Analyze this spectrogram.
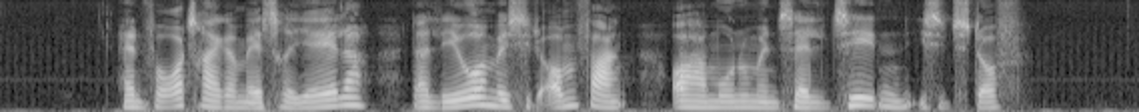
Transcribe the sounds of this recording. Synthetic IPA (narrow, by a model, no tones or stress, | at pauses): hænfɒːt͡sʰʁaɡ̥ɐmæt͡sʰʁiɛ̰ːlɐ | d̥ɑ̈le̝ːʊɐmesid̥ɒ̽mfɑ̈ŋ̰ | ʔɒ̽hɑ̈mo̝nument͡sʰælit͡sʰe̝̰ːd̥n̩isid̥sd̥ɒ̽f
